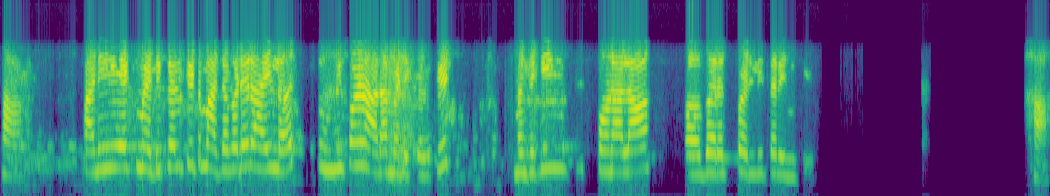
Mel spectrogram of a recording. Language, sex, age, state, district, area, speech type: Marathi, female, 18-30, Maharashtra, Mumbai Suburban, urban, conversation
